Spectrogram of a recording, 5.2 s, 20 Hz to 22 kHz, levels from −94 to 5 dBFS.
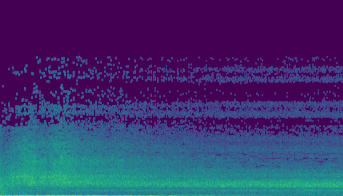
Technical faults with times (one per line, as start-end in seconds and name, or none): none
